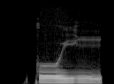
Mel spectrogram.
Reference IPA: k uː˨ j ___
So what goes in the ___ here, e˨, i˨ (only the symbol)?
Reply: i˨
